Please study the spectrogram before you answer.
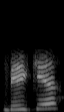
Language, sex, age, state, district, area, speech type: Kashmiri, female, 18-30, Jammu and Kashmir, Kulgam, rural, conversation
